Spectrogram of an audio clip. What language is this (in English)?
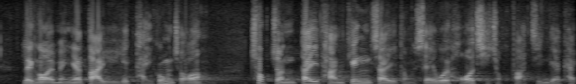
Cantonese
